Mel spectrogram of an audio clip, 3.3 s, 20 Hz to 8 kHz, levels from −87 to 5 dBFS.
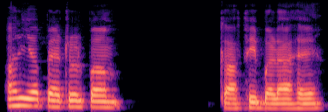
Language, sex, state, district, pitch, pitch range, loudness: Hindi, male, Jharkhand, Jamtara, 150 Hz, 130-165 Hz, -13 LUFS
